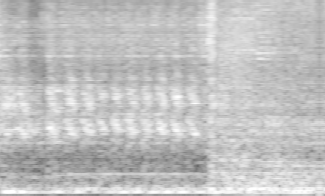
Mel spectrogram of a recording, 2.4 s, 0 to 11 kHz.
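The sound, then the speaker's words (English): The heavily modified engine of the Hoonicorn roars. The car is a 1965 Ford Mustang putting out more than 800 horsepower, driven by Block in Gymkhana 7. Its deep rumble holds steady before surging sharply as it revs harder, loud and continuous, with no one speaking. “In Gymkhana 7, Block was behind the wheel of a 1965 Ford Mustang, putting out more than 800 horsepower, modified beyond recognition, and dubbed the Hoonicorn.”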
